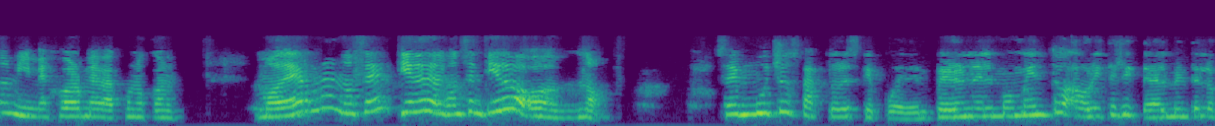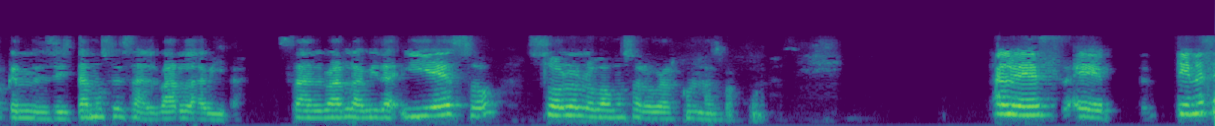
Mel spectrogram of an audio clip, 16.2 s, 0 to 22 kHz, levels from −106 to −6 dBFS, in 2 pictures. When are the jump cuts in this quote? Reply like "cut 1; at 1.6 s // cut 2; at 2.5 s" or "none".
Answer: cut 1; at 4.6 s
